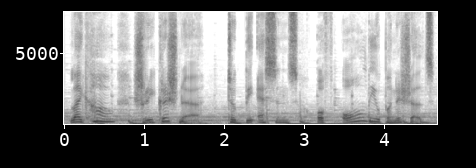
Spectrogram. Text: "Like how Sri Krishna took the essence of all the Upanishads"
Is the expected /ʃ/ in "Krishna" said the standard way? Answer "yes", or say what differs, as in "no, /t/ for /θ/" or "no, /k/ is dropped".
yes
